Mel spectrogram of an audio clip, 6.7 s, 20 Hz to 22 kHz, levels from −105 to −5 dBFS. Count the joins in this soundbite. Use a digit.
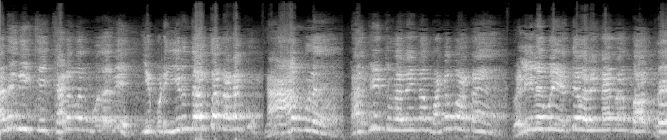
3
